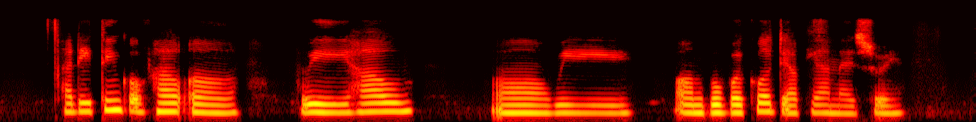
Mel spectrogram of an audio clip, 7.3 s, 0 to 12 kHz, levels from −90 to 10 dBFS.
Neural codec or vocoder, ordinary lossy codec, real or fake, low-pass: codec, 16 kHz, 1 kbps, X-Codec, HuBERT features, trained on balanced general audio; none; fake; 7.2 kHz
